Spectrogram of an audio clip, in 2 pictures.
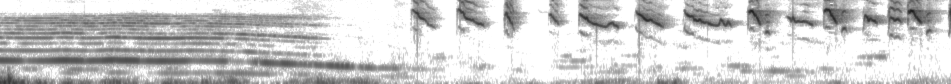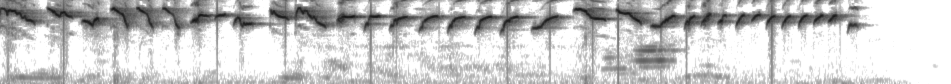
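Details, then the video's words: Indonesian captive white-eye song used as lure to trigger another bird. A sustained lower tonal sound opens, then high thin chirps speed up into a long, dense run of rapid downslurred twittering lasting about seven seconds. "burung pleci pancingan"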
